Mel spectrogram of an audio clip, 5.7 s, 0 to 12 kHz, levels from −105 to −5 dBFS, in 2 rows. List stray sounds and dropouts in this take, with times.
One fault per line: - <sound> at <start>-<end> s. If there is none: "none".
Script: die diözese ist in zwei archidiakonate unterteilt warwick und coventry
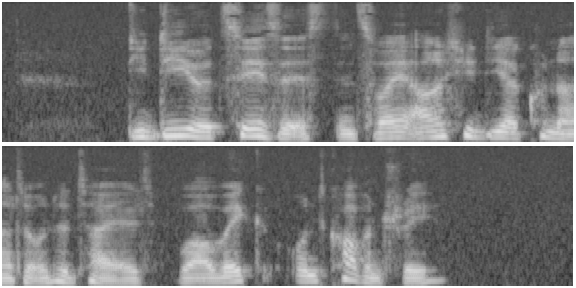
none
